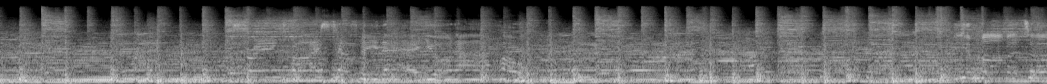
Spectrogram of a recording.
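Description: Live rock band playing loud and steady: electric guitars over a drum kit, with rapid, even cymbal strikes.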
